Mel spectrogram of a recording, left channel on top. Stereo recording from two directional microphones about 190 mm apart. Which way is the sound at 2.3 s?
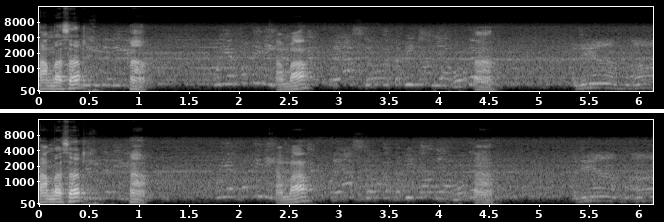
10° right (ahead or behind).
